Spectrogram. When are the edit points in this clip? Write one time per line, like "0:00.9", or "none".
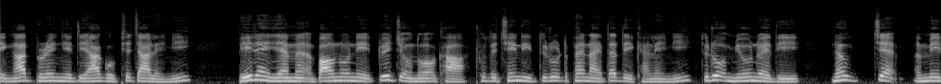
0:07.0

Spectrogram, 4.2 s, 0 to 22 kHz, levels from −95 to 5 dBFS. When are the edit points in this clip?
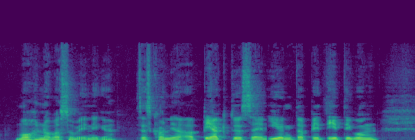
0:01.4
0:02.7

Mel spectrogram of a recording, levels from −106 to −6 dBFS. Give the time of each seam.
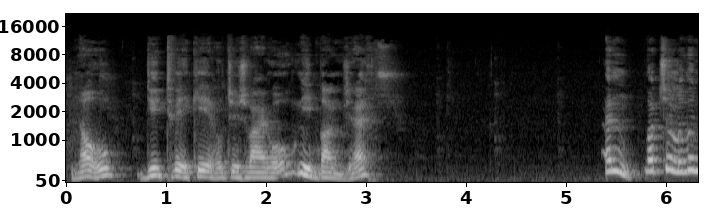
none

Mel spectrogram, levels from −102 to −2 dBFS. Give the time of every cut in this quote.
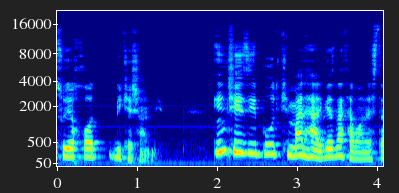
none

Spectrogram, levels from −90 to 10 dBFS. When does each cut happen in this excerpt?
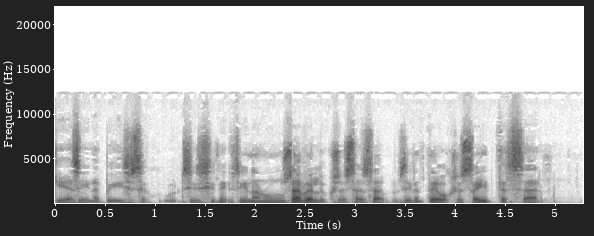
none

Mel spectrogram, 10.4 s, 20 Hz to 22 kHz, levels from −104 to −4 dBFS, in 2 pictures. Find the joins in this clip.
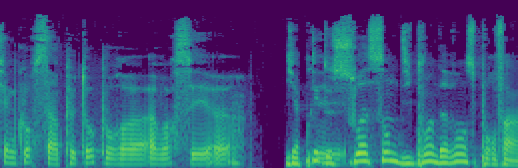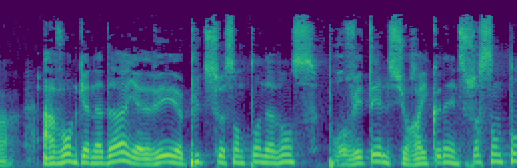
none

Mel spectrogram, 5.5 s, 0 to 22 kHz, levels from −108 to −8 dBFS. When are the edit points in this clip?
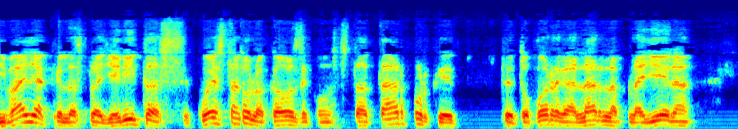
0:01.8

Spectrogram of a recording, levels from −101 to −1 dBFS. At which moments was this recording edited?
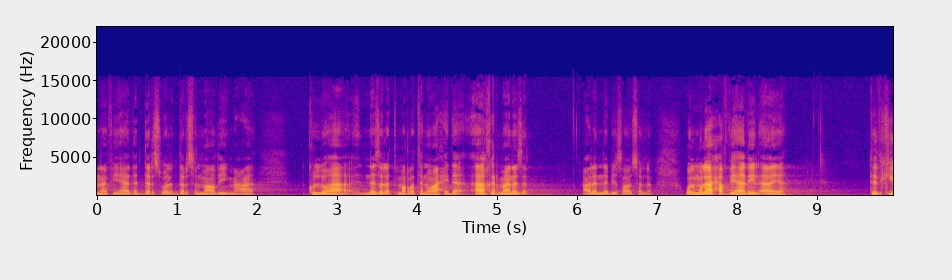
none

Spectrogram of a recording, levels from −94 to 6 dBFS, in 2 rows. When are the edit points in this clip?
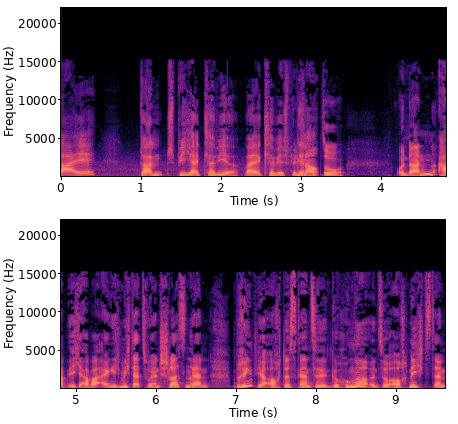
0:03.2
0:06.4

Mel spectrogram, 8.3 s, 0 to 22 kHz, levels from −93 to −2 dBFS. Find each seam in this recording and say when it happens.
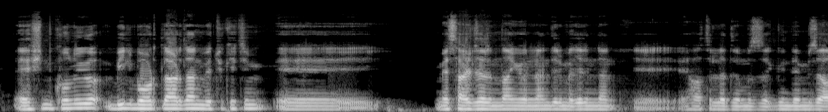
none

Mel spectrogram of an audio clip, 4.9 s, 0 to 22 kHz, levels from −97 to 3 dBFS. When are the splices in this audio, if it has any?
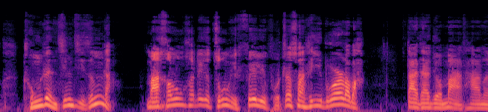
0:01.4
0:03.8

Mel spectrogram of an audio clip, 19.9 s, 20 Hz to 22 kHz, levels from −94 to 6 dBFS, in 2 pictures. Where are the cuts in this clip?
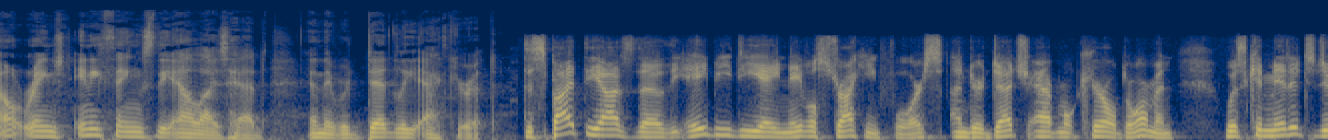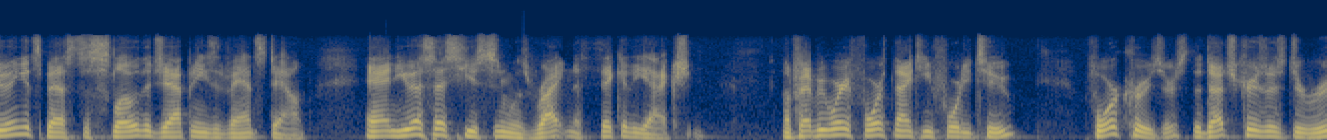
0:03.8

